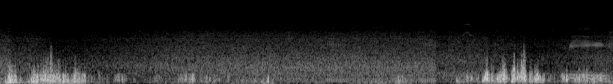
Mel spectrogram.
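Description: Wind buffeting the microphone in low, rough gusts, strongest in the first second and again near the end, with a quieter steady low rumble in between.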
